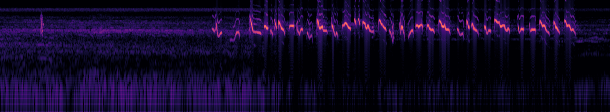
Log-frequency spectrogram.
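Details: Moulting common iora, replacing its feathers, which can weaken a kept bird's performance on the pole. A low background hum and a faint note come first, then a rapid burst of clipped, high twittering notes runs for more than four seconds.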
